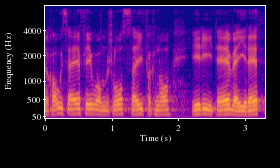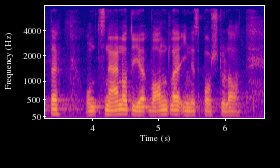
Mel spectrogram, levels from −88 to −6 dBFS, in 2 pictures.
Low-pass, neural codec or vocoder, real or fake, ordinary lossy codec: 7.2 kHz; none; real; none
